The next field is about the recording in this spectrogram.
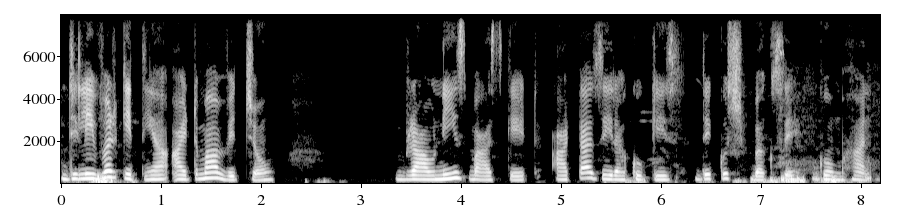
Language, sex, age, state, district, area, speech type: Punjabi, female, 18-30, Punjab, Hoshiarpur, rural, read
